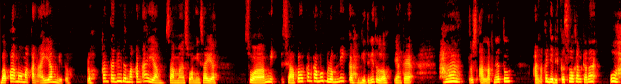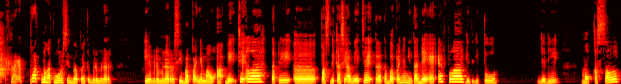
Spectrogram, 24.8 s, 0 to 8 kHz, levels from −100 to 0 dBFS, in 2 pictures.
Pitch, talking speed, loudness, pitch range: 210 Hz, 160 wpm, -27 LUFS, 170-265 Hz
